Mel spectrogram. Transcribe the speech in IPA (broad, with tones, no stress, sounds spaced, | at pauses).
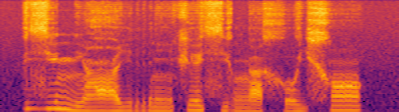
zʲ ɘ˥ nʲ ẽ˩ ʕ i˩ r ĩ˩ ʃ e˥ sʲ ɔ˩ ŋ a˩ x o˩ j x ɔ̃˥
